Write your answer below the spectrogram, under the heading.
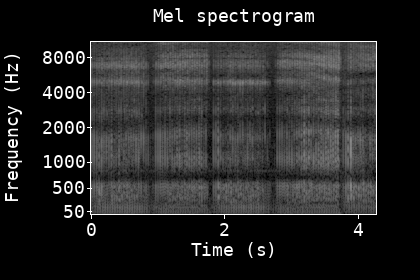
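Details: Household cat purring close up: a deep buzzing rumble in bursts of just under a second, separated by short quiet breath breaks.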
